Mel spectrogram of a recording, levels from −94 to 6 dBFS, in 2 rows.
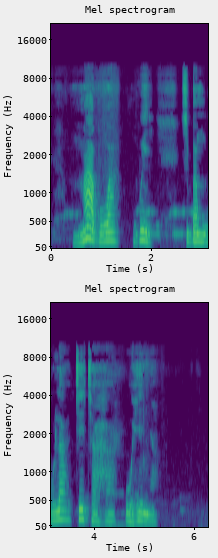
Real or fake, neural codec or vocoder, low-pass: real; none; 9.9 kHz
